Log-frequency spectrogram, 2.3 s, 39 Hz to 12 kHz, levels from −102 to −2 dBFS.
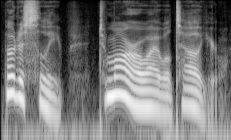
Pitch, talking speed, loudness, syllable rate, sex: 170 Hz, 235 wpm, -14 LUFS, 5.8 syllables/s, female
